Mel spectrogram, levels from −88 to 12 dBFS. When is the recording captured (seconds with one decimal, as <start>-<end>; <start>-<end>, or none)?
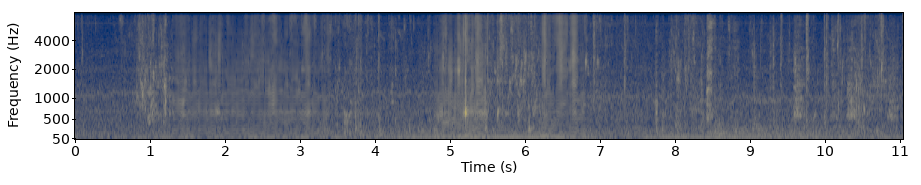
0.0-1.3; 3.4-4.8; 5.5-6.2; 6.8-11.0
